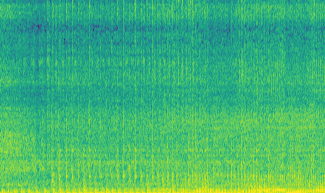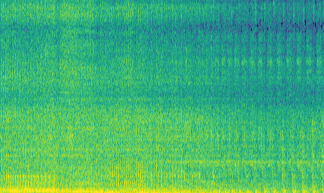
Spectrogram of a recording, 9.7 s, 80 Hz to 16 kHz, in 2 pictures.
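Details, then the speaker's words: Polaris Phoenix 200cc single-cylinder quad, carb jets cleaned, air box refitted, new battery, first run: slow lumpy thumps, blips up then sags back; idle speed set too low. "Sounds like it's idling a little low. I'm going to bump that up."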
